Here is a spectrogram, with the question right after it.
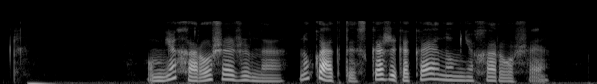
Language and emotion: Russian, positive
